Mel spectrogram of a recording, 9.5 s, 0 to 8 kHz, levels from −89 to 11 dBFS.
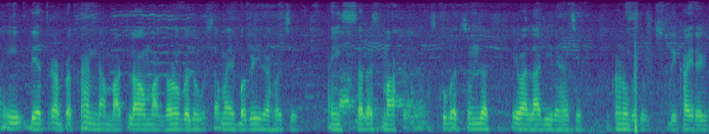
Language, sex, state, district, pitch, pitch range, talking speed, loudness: Gujarati, male, Gujarat, Gandhinagar, 110 Hz, 110-120 Hz, 160 wpm, -20 LUFS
